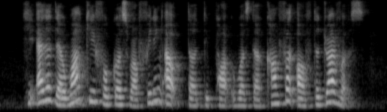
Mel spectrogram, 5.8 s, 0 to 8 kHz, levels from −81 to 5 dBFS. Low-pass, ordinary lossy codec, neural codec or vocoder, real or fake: none; none; none; real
